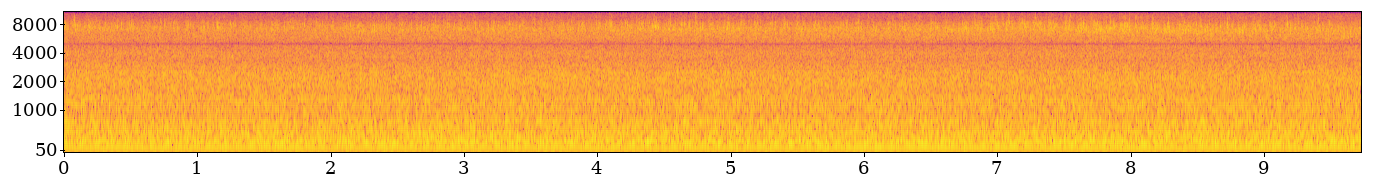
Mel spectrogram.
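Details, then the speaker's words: Haier ESA410J-RGB 10,000 BTU window AC, condenser-side airflow test at the back: strong steady rush of air, constant low hum, no ticks or scraping, fan pushing about 1450 RPM; condenser fan runs smooth and healthy. "So yeah, very very powerful. Just pushing 1450 RPM on the back of the unit there. So this thing is very powerful for its size."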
